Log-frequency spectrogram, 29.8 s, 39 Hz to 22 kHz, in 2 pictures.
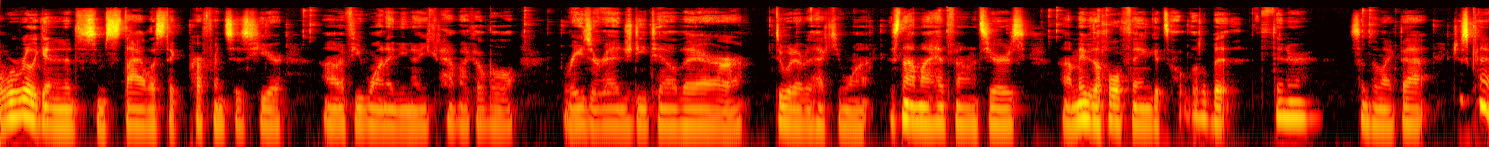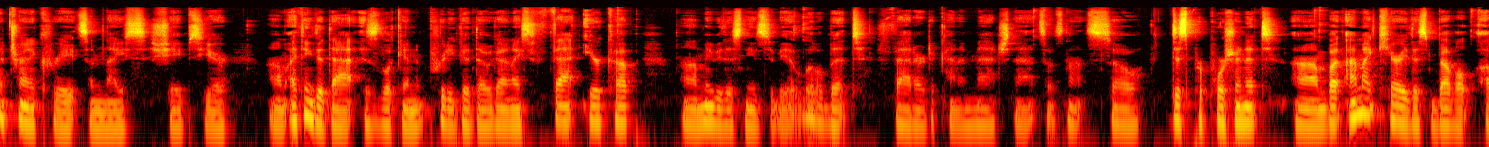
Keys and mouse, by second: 0.0 Tab, 0.3 middle click, 0.8 Tab, 0.8-1.9 middle drag, 2.4 middle click, 3.0 click, 4.4 click, 5.4 middle click, 5.6 Tab, 5.8-6.4 middle drag, 6.7 ctrl+z, 7.2 ctrl+z, 7.7 middle click, 8.5 shift+middle click, 9.1 2, 9.7 middle click, 10.3 3, 11.3 middle click, 11.6 g, 11.7 middle click, 13.6 click, 14.0 middle click, 14.5 Tab, 14.7-17.3 middle drag, 17.7 middle click, 18.9-19.2 middle drag, 19.4 alt+a, 19.5 middle click, 20.1 shift+middle click, 20.3 middle click, 20.9 click, 21.2 Tab, 21.6 middle click, 22.0 g, 22.1 middle click, 22.8 right click, 23.1 g, 23.5 middle click, 25.2 click, 25.3 Tab, 25.5 middle click, 26.7 Tab, 27.4 shift+middle click, 28.2 middle click, 28.2 2, 28.8 middle click.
